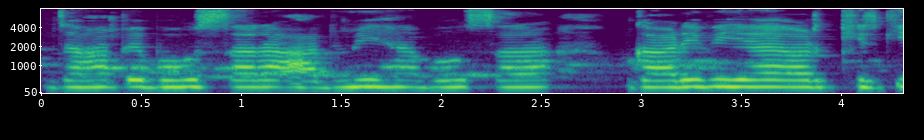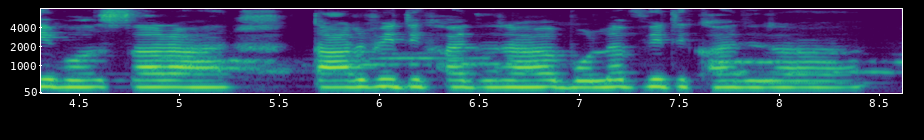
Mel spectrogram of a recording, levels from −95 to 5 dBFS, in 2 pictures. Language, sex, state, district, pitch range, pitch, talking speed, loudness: Hindi, female, Bihar, Kishanganj, 235-245 Hz, 240 Hz, 200 wpm, -16 LUFS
